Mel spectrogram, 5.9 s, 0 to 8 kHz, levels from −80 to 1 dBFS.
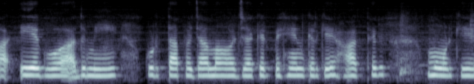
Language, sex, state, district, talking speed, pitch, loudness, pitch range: Bhojpuri, female, Uttar Pradesh, Ghazipur, 140 wpm, 210 Hz, -16 LUFS, 205-220 Hz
